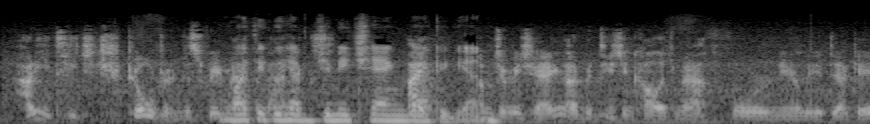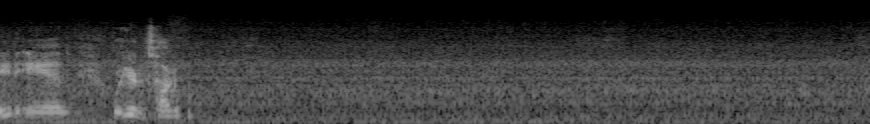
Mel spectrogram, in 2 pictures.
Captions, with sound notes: - [Voiceover] How do you teach children to -- - [Voiceover] I think we have Jimmy Chang back again. - [Voiceover] I'm Jimmy Chang, I've been teaching college math for nearly a decade, and we're here to talk--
